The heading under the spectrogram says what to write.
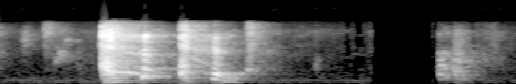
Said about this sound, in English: Sorry about the cough.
